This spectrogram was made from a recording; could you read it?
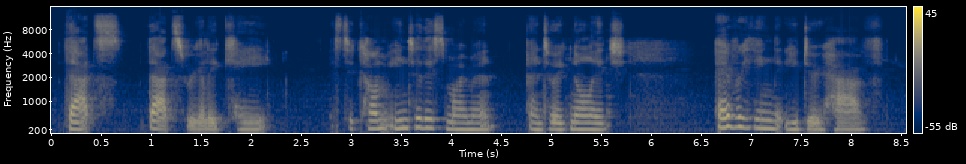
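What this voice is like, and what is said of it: Croaky voice. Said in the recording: “my voice was a bit croaky”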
